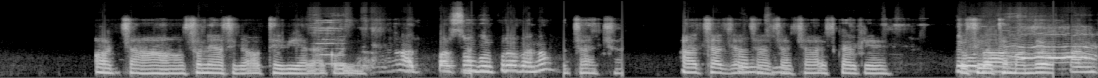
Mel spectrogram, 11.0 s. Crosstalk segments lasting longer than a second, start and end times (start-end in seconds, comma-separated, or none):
none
